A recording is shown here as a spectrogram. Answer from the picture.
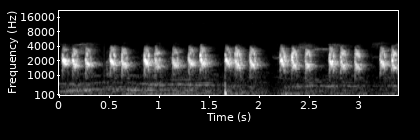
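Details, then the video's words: Ngebren-style yellow-vented bulbul song: bright, rapid clusters of chirping notes pulsing several times a second, with one brief gap midway. "HOROR.!!!! Tembakan SUPER, Trucuk ngebren (gacor)"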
